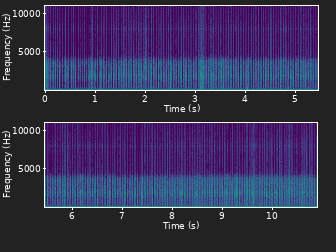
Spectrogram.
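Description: Loud, steady static hiss with dense, irregular crackling from an analog FPV video receiver's audio channel.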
